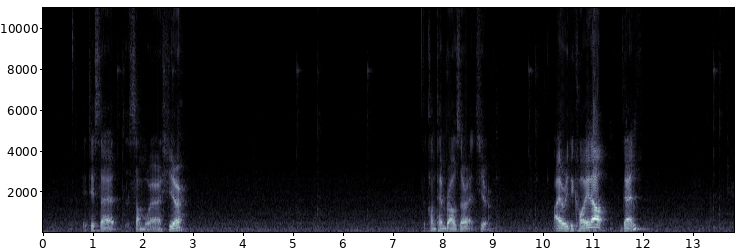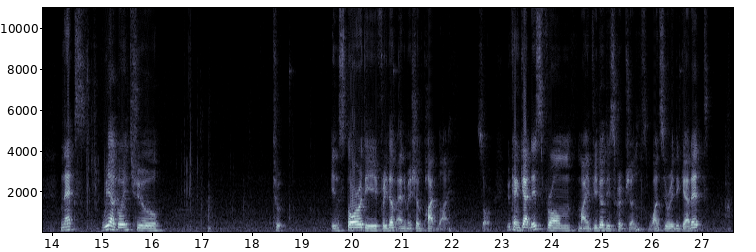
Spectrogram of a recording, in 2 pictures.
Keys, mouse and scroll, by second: 5.1 click, 6.5-7.8 drag, 13.4 click, 14.0 click, 18.8-19.6 drag, 20.1 click, 20.4 click, 20.8 click, 26.7 click, 27.2 click, 27.5-27.6 scroll down 15.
